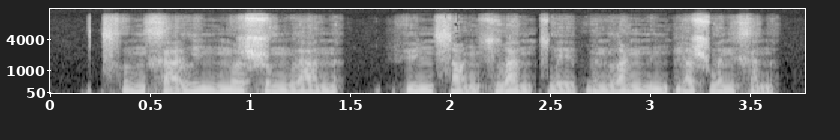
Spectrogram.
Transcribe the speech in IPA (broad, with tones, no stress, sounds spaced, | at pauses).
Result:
t͡sʰ ɤ˨˦ ŋ x ä̰˨˩ l i˥˨ ŋ n̪ ɤ˥˨ ʂ ʊ˥˨ ŋ l a˨˦ n | pʰ y˦ n s ɑ̰˨˩ ŋ s w a˥˨ n t͡s w e˨˦ ɪ̯ p w ə˥˨ n l ɑ˦ ŋ n̪ i˥˨ ŋ p j ä˥˨ ʂ w ə˥˨ n x a˩ n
